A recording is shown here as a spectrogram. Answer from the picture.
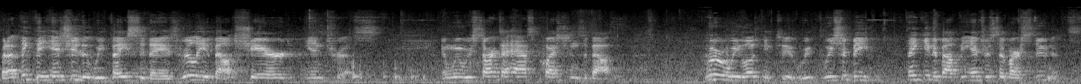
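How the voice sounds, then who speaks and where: Over noticeable background noise, a man with a high pitch talks at a fairly quick pace with lively intonation. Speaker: rally emcee and education academic. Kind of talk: rally speech. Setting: outdoor rally with audience. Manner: hesitant, searching for words.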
